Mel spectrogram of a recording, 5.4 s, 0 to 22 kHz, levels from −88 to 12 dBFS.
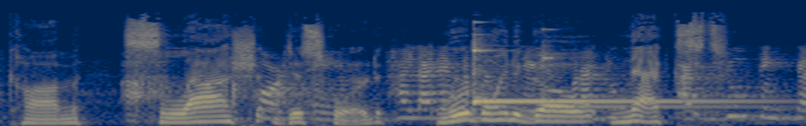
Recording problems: voice in the background; loud; throughout; 9 dB below the speech
doorbell; loud; from 3 to 4.5 s; peak 5 dB above the speech

